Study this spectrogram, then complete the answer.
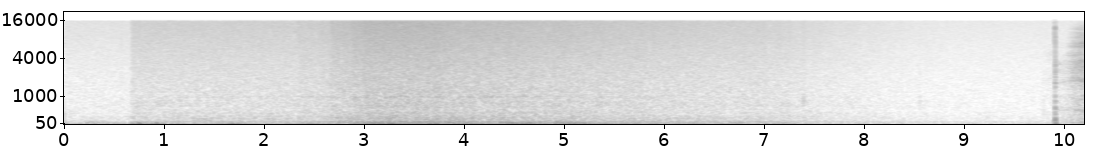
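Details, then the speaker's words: Maono AU902 USB condenser microphone on Ubuntu with PulseAudio input level too high, no speech: a steady, very audible hiss with a faint low hum, introduced above about 62–70% input gain. "there is very audible hiss in fact why don't we do this i'm going to not speak and you can just hear how audible that hissing sound is unless i change these levels"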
